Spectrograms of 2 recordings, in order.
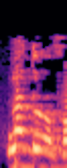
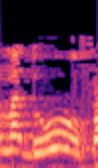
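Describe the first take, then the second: First: "مدوف" said as madūf, no w glide; regular contracted form. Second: "مدووف" said as madwūf, w sounded; uncontracted form. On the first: Teacher giving the form by the rule, "مدوف" shortened to madūf. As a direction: say "مدوف" in two simple syllables, ma-dūf. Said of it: "والقياس". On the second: Teacher contrasting usage with the rule, "مدووف" as madwūf. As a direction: keep the w and long ū in "مدووف": mad-wūf. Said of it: "فإذا قالوا مدووف والقياس". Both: Shown as a demonstration.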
